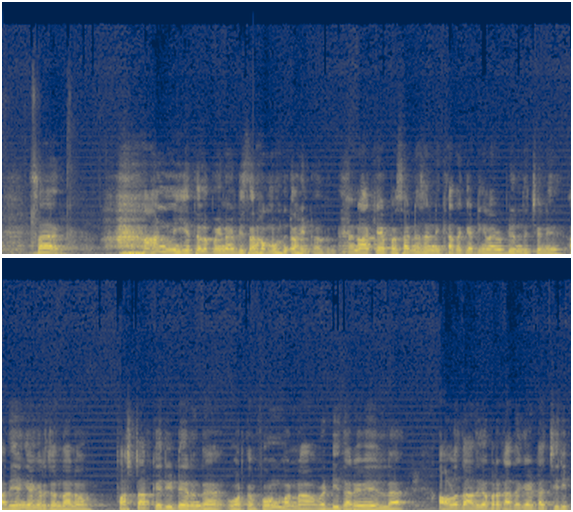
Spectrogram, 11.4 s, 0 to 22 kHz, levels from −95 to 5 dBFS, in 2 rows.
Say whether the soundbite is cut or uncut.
cut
